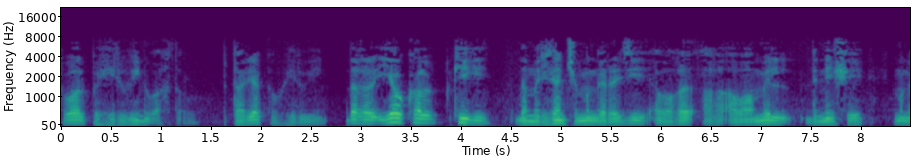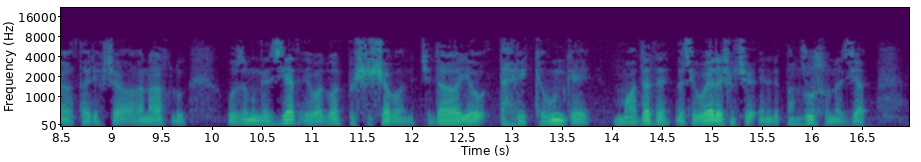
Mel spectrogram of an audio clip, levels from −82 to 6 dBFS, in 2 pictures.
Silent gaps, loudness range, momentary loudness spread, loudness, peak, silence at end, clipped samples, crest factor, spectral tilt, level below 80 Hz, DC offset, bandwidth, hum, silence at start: none; 4 LU; 12 LU; -28 LUFS; -8 dBFS; 0.05 s; under 0.1%; 20 dB; -5.5 dB/octave; -54 dBFS; under 0.1%; 8 kHz; none; 0 s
